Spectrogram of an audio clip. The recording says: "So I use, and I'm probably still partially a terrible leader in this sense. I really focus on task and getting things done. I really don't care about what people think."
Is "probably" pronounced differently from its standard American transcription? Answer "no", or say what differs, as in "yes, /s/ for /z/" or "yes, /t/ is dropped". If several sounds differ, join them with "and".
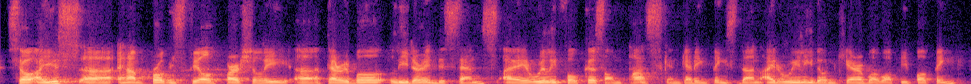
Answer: no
